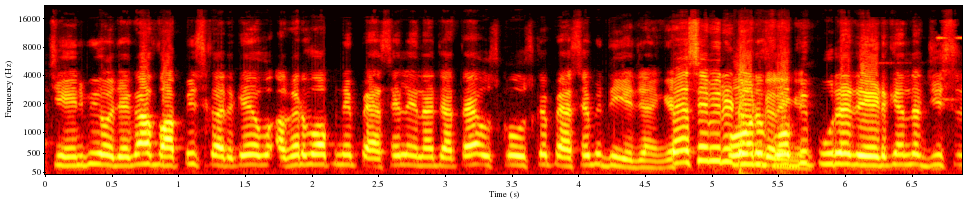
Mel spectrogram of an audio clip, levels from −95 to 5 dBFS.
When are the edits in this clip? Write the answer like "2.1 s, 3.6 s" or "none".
none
